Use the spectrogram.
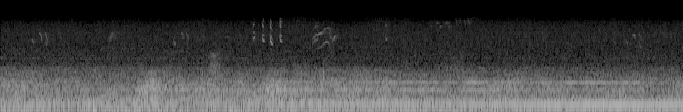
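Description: Juvenile and female birds in a tree give faint, scattered high chirps and brief twittering calls over a steady, loud low mechanical drone that continues throughout.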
